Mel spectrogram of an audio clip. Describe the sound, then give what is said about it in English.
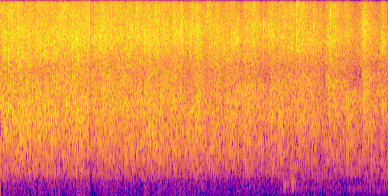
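An audience applauds steadily to welcome new full members, many hands clapping in a dense, even wash of sound that holds at a constant level for several seconds with no voices. “Why don't we welcome them with a round of applause?”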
